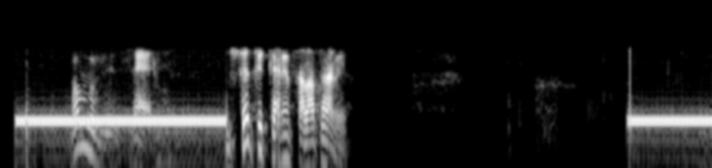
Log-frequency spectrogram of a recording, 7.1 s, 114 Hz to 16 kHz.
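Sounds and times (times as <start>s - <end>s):
telephone line tone after a call drops: 0.2s - 2.3s, 6.3s - 7.1s
speech: 0.8s - 1.8s, 2.4s - 3.6s.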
